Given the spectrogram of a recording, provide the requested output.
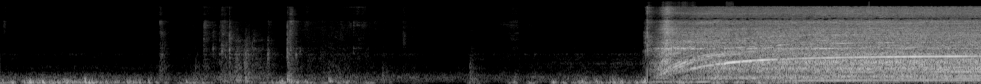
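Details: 1923 GE Premier Junior vacuum cleaner motor after restoration with a new cord and grease-packed bearings: it spins up with a rising whine and settles into a steady, even hum. Normal motor run.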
